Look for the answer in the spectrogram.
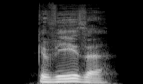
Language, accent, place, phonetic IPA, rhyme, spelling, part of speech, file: German, Germany, Berlin, [ɡəˈveːzə], -eːzə, Gewese, noun, De-Gewese.ogg
- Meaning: fuss (excessive activity, worry, bother, or talk about something)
